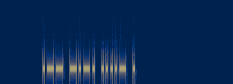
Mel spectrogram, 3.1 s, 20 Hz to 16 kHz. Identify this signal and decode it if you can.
Morse code, heard as a keyed tone, about 40 wpm, 700 Hz. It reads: WC4E
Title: Call Signs Repeated 2x - 40wpm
